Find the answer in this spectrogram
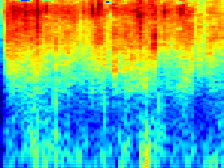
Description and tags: Paper Crumple Craft Sound
Craft, Crumple, Paper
